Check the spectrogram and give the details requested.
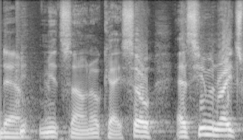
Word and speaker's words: Myitsone: Myitsone Dam. Myitsone, okay.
